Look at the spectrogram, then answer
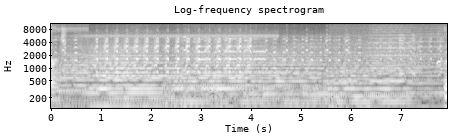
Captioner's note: goose calls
